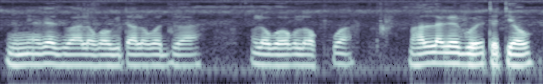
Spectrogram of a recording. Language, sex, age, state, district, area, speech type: Assamese, male, 18-30, Assam, Lakhimpur, rural, spontaneous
